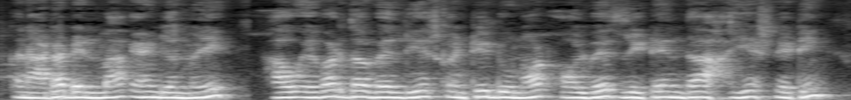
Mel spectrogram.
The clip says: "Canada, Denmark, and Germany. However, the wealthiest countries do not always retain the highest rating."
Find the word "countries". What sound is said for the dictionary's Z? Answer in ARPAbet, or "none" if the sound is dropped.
none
